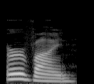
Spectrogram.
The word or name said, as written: ervine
